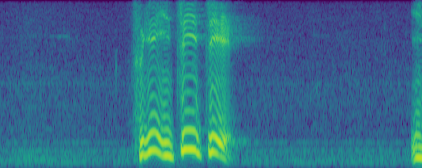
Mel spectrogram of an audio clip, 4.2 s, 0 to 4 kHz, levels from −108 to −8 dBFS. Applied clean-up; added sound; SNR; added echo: none; none; none; none.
